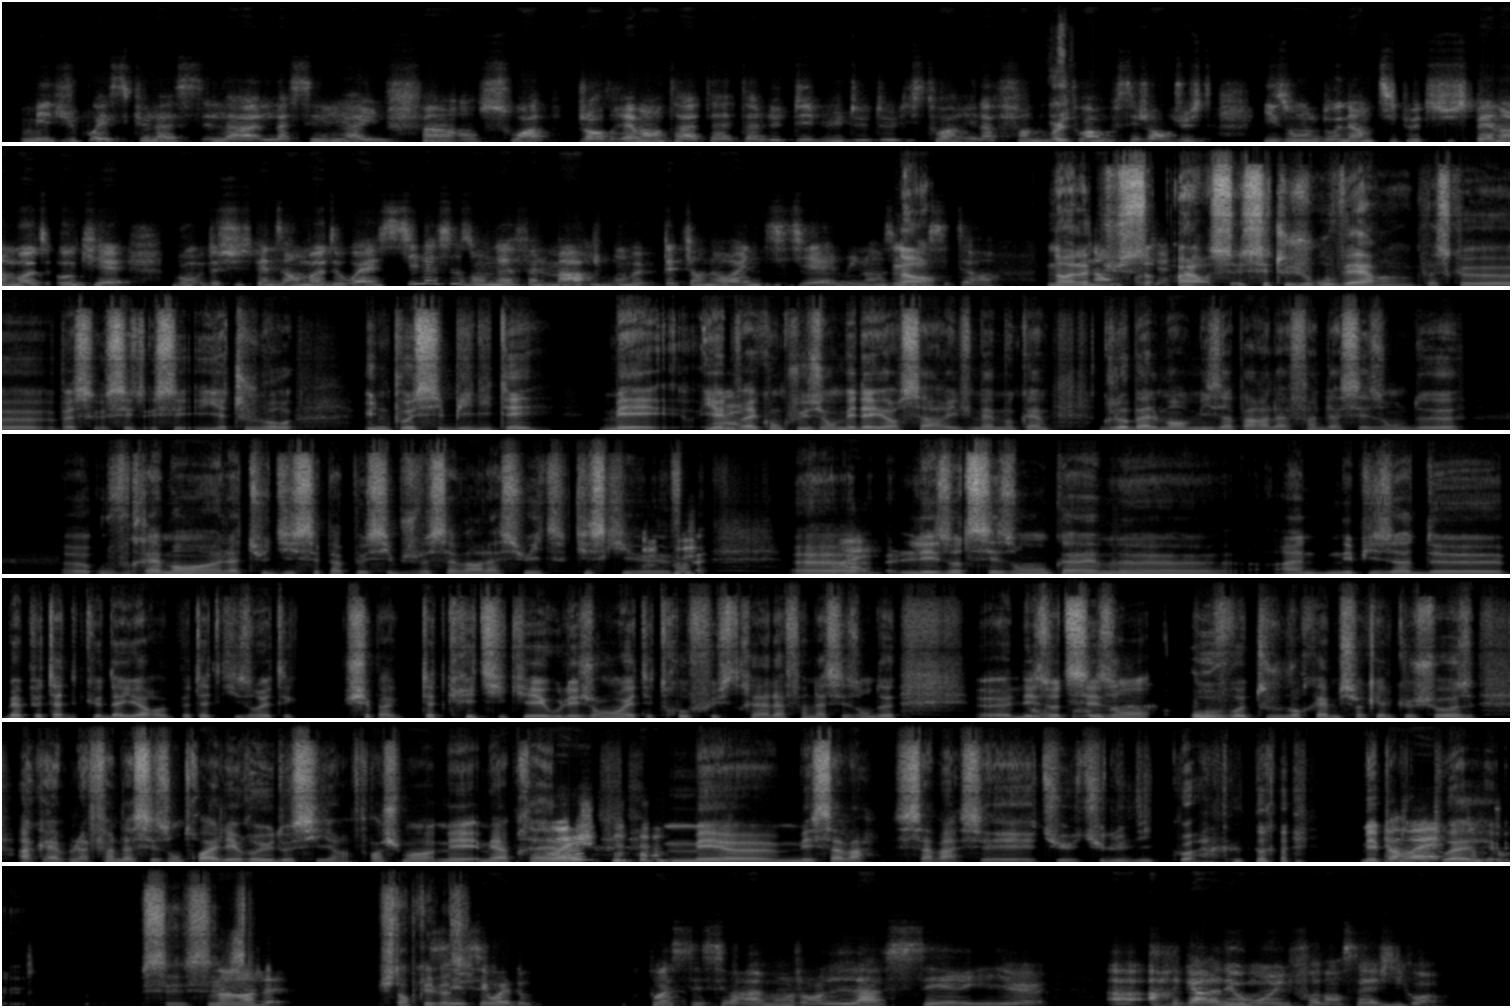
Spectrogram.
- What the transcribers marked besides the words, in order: "suspense" said as "suspen"; chuckle; chuckle; laugh; chuckle; stressed: "la"
- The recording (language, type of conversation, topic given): French, podcast, Quelle série télévisée t’a scotché devant l’écran, et pourquoi ?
